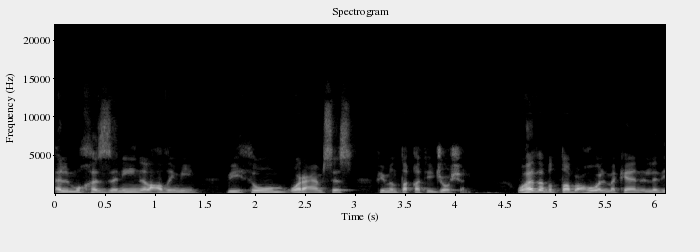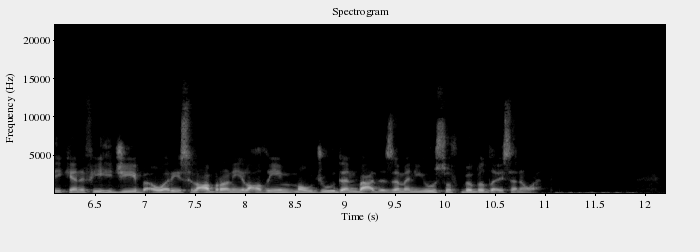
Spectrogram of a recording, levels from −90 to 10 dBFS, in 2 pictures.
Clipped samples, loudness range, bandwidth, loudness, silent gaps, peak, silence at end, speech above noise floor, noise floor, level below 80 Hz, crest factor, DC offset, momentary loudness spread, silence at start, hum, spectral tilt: under 0.1%; 5 LU; 11.5 kHz; -29 LUFS; none; -6 dBFS; 1.3 s; 38 dB; -66 dBFS; -70 dBFS; 24 dB; under 0.1%; 13 LU; 0 s; none; -7 dB/octave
